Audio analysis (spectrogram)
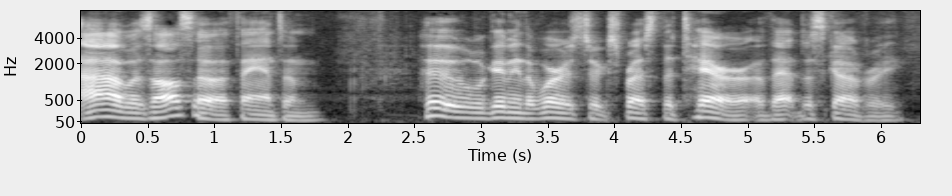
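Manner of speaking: emphatic, projected read-aloud; story narration. A narrator's reading. Reader telling of the diamond-hard flower, emphatic storytelling. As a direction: narrate with weight on the key words.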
